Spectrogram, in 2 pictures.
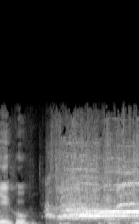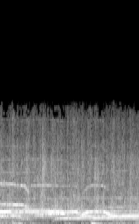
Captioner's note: cheers, applause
